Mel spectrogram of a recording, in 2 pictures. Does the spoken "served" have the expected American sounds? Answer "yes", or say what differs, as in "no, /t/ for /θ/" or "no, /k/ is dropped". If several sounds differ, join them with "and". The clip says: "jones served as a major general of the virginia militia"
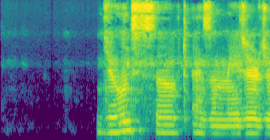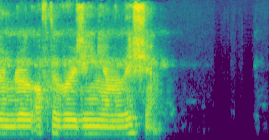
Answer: yes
